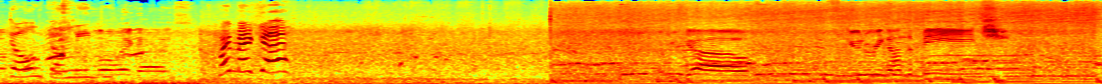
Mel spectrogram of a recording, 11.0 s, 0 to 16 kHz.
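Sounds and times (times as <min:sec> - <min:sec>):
surf rumbling: 0:00.0 - 0:11.0
background music: 0:05.5 - 0:11.0.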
